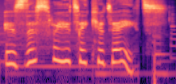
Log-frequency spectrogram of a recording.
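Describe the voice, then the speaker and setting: A woman's voice: high voice, slow pace, a little mellow, faint music behind, voice pushed up. A woman voicing a defiant, sardonic young runaway royal in a visual novel, sarcastic and challenging. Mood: questioning, skeptical.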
